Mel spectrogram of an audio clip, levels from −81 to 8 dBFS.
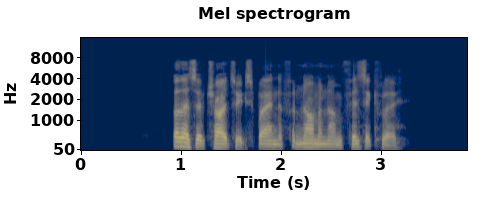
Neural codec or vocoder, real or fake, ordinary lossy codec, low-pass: codec, 16 kHz, 2 kbps, FreqCodec, larger model; fake; AAC, 64 kbps; 7.2 kHz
